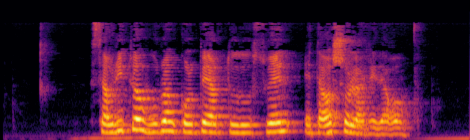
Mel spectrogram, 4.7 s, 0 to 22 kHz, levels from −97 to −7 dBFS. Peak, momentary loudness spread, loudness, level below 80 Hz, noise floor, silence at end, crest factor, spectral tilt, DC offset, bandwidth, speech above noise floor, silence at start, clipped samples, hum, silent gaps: -2 dBFS; 8 LU; -20 LUFS; -52 dBFS; -56 dBFS; 0.6 s; 18 dB; -4.5 dB/octave; under 0.1%; 11.5 kHz; 37 dB; 0.95 s; under 0.1%; none; none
